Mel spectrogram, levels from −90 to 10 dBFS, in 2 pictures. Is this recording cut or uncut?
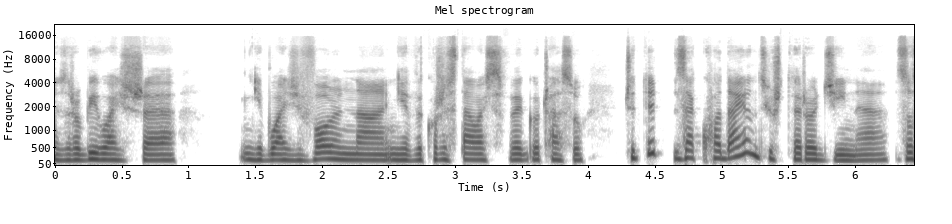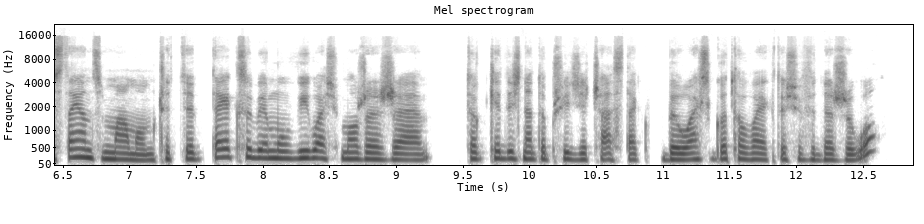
cut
